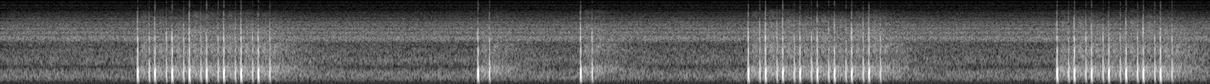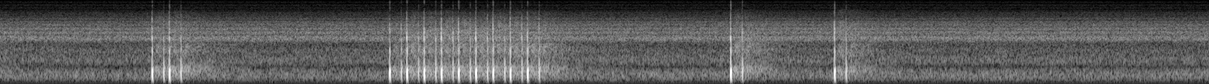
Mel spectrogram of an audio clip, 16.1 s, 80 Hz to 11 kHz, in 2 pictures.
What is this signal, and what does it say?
Pulse dialling, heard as clicks on a phone line, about 9 pulses a second, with hum and room echo. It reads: 8 1 1 8 7 2 9 1 1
